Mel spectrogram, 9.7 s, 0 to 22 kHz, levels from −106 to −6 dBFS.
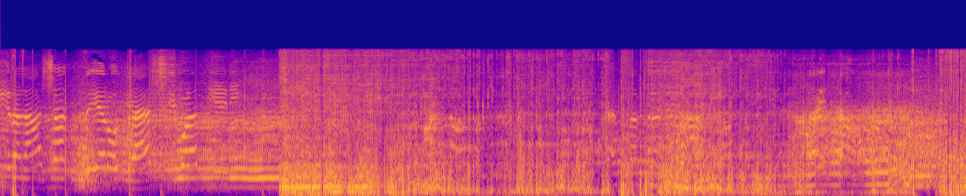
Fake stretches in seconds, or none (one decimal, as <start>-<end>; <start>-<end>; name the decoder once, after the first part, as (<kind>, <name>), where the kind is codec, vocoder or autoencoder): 4.1-6.1 (vocoder, HiFi-GAN); 6.8-9.1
